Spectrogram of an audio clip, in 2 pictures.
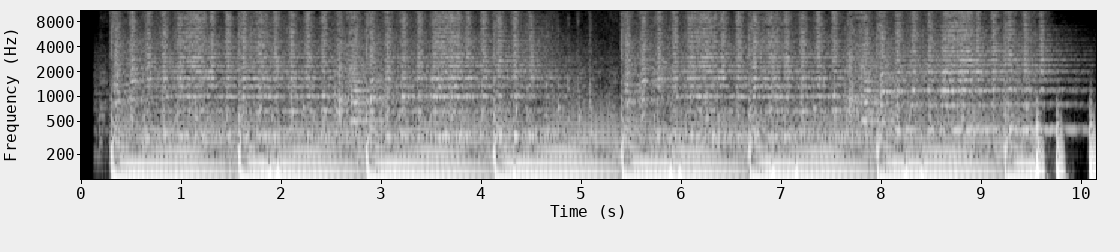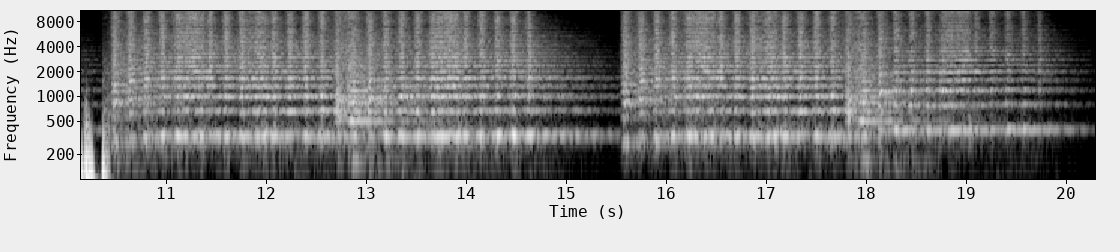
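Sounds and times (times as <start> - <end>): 
music: 0.1 - 20.2.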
